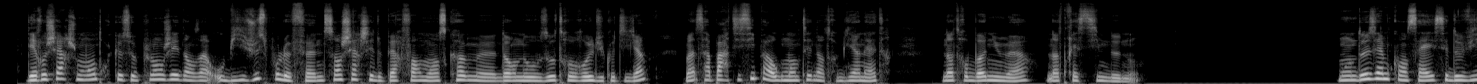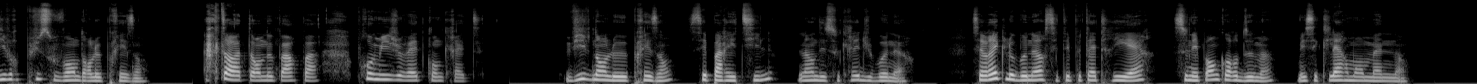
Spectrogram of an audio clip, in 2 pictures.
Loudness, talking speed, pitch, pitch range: -24 LUFS, 175 wpm, 185 Hz, 175-210 Hz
